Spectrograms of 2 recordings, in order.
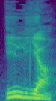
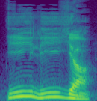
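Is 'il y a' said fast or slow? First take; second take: fast; slow. First: It is said quickly, syllables run together. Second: It is said slowly, syllable by syllable. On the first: "его произношу э, побыстрее" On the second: "Если я медленно считаю"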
